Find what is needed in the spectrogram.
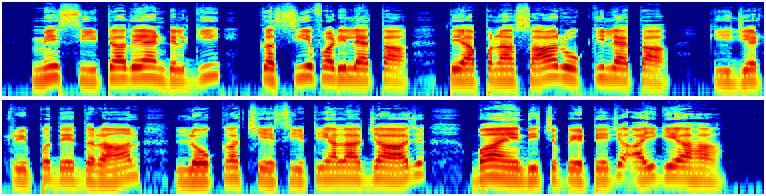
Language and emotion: Dogri, fearful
